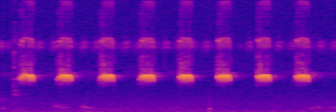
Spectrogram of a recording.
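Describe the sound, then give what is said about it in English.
A cricket chirps steadily, about eight evenly spaced high-pitched trills in a row, clear against an otherwise quiet background with no voices. “Cricket, cricket. Awkward silence.”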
